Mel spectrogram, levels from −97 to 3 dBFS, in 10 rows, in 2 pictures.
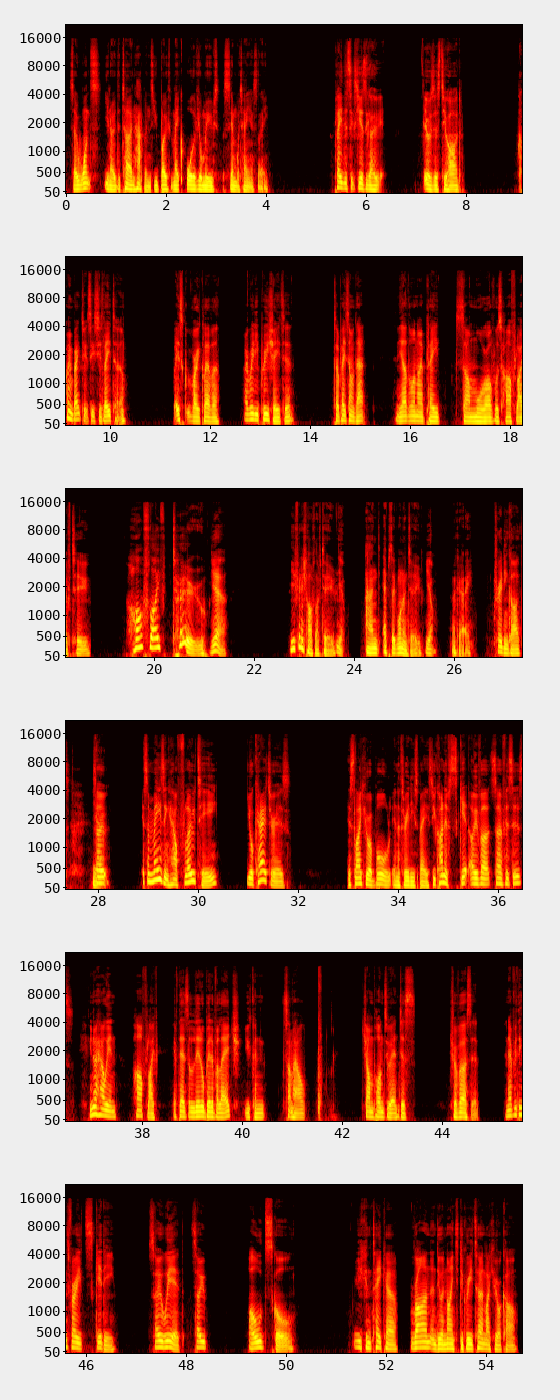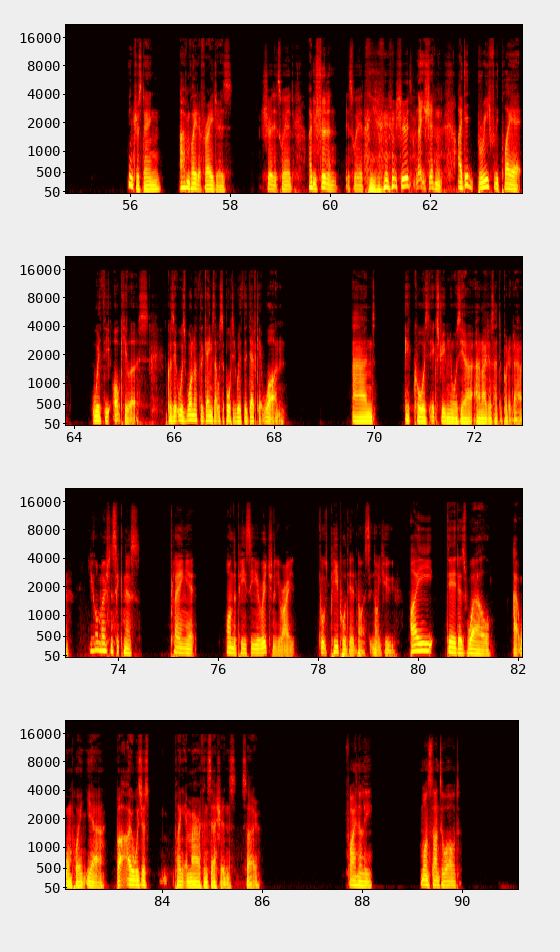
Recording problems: muffled; slightly; fading above 2 kHz
uneven, jittery; strongly; from 1 s to 1:08

